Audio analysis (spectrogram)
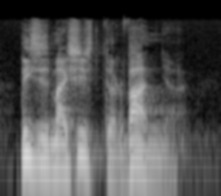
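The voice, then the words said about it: Put-on Russian accent. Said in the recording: “he spoke with a Russian accent.”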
